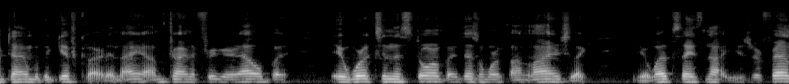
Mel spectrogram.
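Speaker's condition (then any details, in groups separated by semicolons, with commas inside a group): Cerebral palsy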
